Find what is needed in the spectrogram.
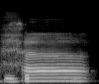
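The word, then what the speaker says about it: ح: বলেন এটা কি হা হ্যা হা উচ্চারণটা মুখটা একটু খুলুন গলার ভিতরে চাপ গলার গলার আমাদের যে কন্ঠনলী আছে না খাদ্যনলী যেটা বলি আমরা ওখানে একটু জোর দেন হা বলুন হা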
